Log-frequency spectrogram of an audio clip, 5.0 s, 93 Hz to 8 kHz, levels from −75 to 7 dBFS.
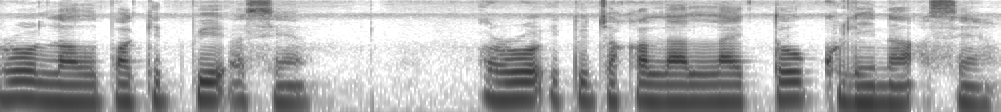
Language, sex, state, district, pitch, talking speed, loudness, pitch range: Nagamese, male, Nagaland, Kohima, 145 Hz, 155 wpm, -17 LUFS, 140-155 Hz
